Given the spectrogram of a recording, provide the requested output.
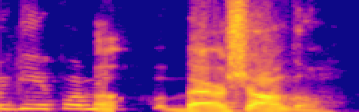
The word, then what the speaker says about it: Barashango: Pronounce his name again for me. Barashango. Barashango.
